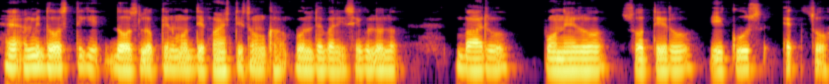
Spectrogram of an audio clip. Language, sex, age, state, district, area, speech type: Bengali, male, 45-60, West Bengal, Bankura, urban, spontaneous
